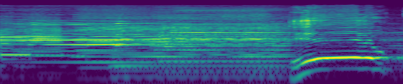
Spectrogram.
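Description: Backing music with an accordion holding a chord between sung lines. Near the end a man's singing voice comes back in with a rising note.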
